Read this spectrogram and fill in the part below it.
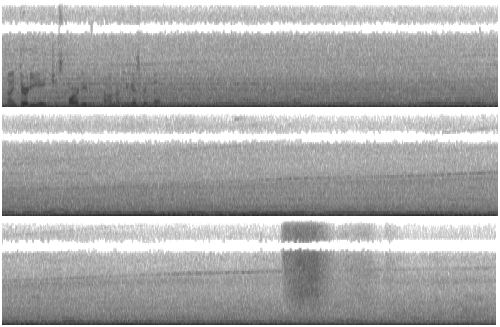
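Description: A diesel locomotive engine rumbles deeply and steadily close by.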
